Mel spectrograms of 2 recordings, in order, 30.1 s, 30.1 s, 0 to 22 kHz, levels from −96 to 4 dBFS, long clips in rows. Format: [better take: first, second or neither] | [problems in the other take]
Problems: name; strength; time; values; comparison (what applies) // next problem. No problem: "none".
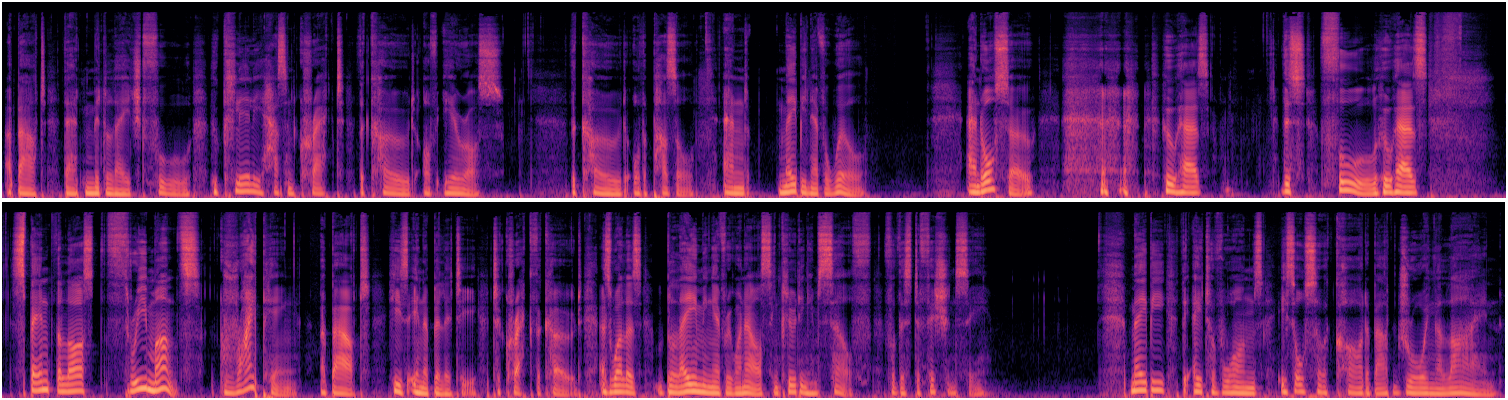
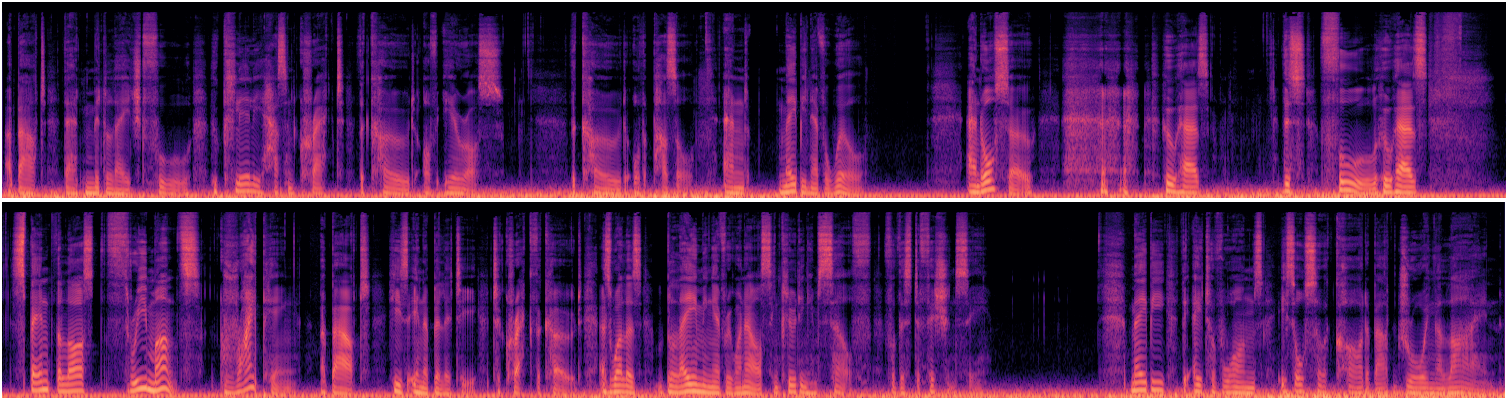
first | low rumble; faint; throughout; 20 dB below the speech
